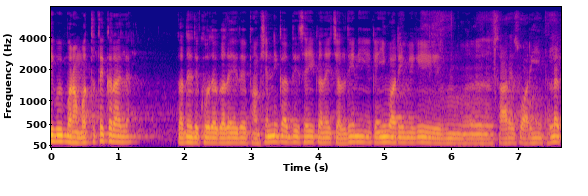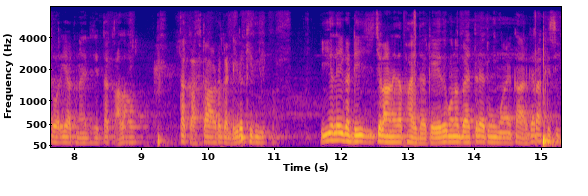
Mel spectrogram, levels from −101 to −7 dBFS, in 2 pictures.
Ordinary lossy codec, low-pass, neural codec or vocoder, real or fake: none; 7.2 kHz; none; real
